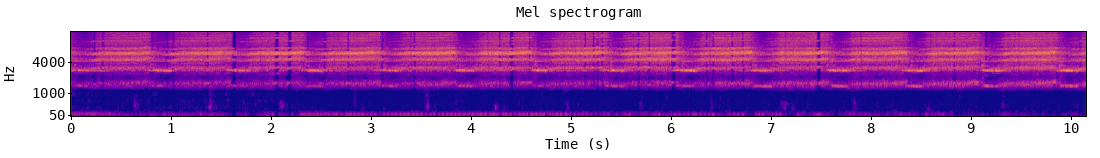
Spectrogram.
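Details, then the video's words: Cicadas sing in a forest near Jatiarjo, Prigen, Pasuruan, East Java, on October 23, 2020, a loud, shrill, unbroken buzzing pulsing slightly in steady waves during a walk; cicada. "Walk through a forest of East Java with the sound of cicadas."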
